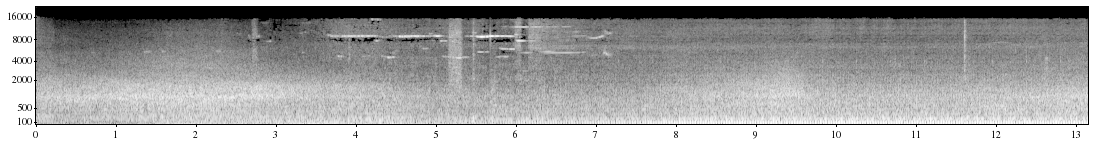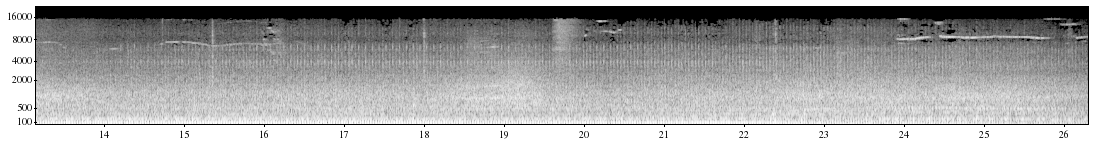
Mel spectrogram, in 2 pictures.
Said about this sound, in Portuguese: À hora certa, chegou a van. Mostrei ao motorista e reparei que o autocarro iria parar primeiro em Barranquilla e dali seguia para Cartagena.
